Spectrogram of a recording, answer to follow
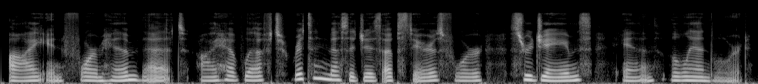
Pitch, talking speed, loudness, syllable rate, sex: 185 Hz, 125 wpm, -20 LUFS, 3.5 syllables/s, female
